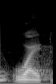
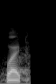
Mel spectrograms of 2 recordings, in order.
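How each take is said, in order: First: হোয়াইট said as "wait", with no h; British plain w in হোয়াইট; British pronunciation. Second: হোয়াইট said with h before the w; American hw in হোয়াইট; American pronunciation. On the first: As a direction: drop the h from হোয়াইট. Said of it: "হোয়াইট হলো British". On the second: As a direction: sound the h opening হোয়াইট. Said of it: "হোয়াইট হলো American". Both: Shown as a demonstration.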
